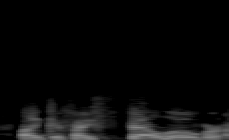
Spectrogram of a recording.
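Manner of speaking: ordinary talk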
